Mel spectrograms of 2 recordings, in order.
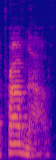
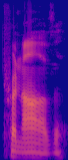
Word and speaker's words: Pranav: hey what's up uh pravnav is that how you pronounce it i apologize if i'm messing up people's names i think it's pranav oh you're right you're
